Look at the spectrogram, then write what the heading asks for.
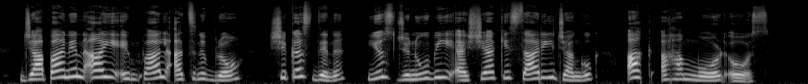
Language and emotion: Kashmiri, neutral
